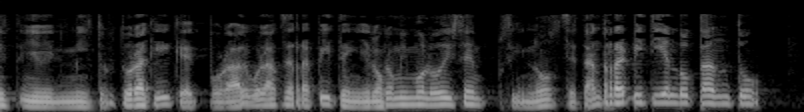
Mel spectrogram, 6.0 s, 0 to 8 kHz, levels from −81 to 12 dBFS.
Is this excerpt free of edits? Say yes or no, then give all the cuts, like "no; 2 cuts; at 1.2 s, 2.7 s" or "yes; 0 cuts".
no; 3 cuts; at 2.1 s, 2.9 s, 4.2 s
